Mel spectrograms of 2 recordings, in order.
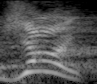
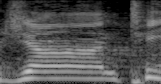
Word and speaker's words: John T.: I mispronounced the name of the group. It's Sasquatch and John T.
